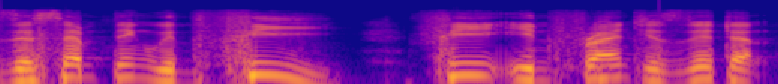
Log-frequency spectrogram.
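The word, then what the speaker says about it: fille: there uh follows an eye you have to pronounce them like a y so he says it's the same thing with fee fee in French is written f i double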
